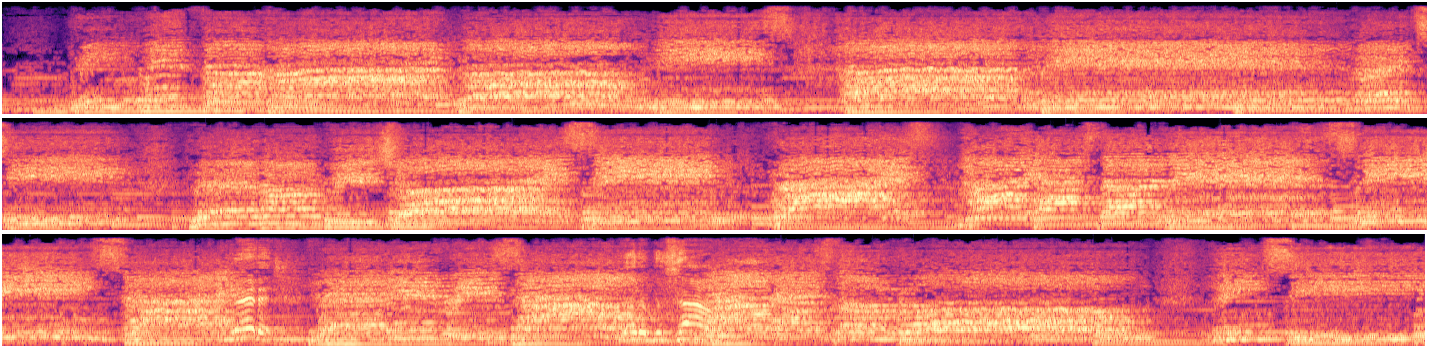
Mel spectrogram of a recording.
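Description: Gospel choir singing over an instrumental backing with a low bass, in sung phrases a second or two long.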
